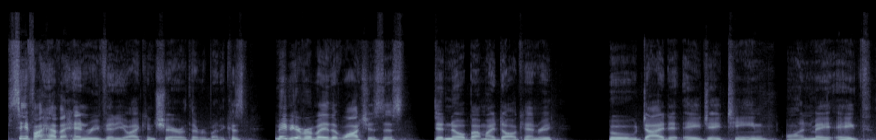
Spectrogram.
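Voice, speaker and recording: A middle-aged man hosts a live stream, his medium-pitched voice fairly bright. Grieving a lost dog, he chats casually in a rambling, heartfelt way with frequent restarts.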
